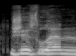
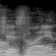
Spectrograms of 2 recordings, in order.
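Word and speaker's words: Ghislaine: says she was instructed to Jizen Maxwell. Jislane.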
